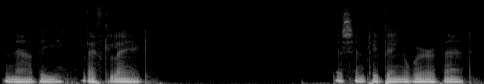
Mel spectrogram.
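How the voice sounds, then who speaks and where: A man guiding a body scan meditation in a calm, gentle, unhurried way with long pauses. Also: mid-range voice, gravelly, husky, dry recording, muffled recording. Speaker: meditation guide.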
